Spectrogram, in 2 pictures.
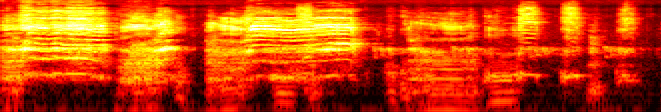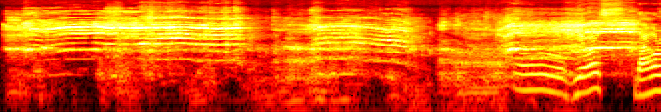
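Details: Pigs on a piggery scream loudly in long, piercing harmonic squeals lasting a few seconds each, broken by short gaps and some lower grunts, ending in bending, wavering cries.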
